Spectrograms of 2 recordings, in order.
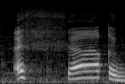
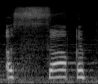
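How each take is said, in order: First: The consonant sounds like 'th' in 'think'. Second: The consonant sounds like a plain 's'. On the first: The speaker calls it right. "Jadi ats-tsaqib" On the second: The speaker calls it wrong. "jangan as-saqib"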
